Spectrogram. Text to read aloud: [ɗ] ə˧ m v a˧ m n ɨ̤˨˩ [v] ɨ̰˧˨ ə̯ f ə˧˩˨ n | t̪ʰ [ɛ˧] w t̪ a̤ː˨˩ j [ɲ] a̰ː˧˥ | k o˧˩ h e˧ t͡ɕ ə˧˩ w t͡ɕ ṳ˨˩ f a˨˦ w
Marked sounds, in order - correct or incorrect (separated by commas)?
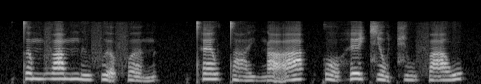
incorrect, incorrect, correct, incorrect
